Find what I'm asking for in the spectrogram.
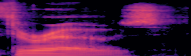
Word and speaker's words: Thoreau: Henry David Thoreau's. – How do you say his name? – Thoreau. – Is that how you say Thoreau? Thoreau.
